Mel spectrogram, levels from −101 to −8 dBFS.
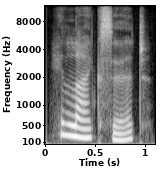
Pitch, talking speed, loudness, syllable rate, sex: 210 Hz, 165 wpm, -15 LUFS, 4.0 syllables/s, female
